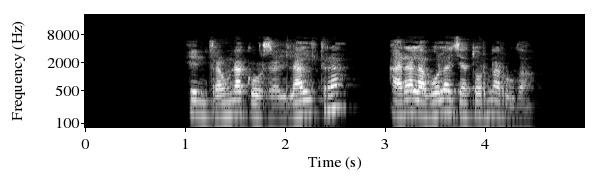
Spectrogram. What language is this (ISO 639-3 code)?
cat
